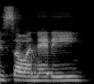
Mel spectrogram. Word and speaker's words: Zoanetti: Zoanetti, rhymes with spaghetti, very easy to remember.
